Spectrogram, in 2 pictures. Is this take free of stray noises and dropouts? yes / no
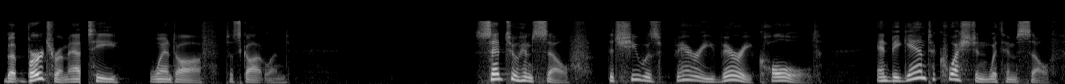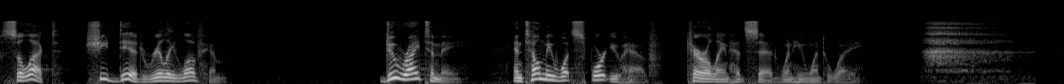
no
